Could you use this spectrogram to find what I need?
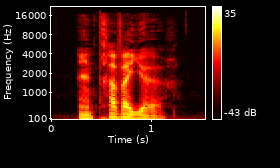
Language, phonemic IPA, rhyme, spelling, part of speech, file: French, /tʁa.va.jœʁ/, -jœʁ, travailleur, noun / adjective, Fr-travailleur.ogg
- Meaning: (noun) worker, one who works; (adjective) hard-working, diligent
